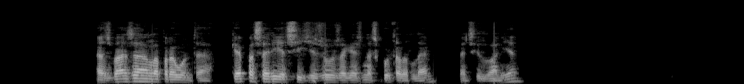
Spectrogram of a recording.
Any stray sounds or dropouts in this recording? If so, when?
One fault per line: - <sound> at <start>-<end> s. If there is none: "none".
none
